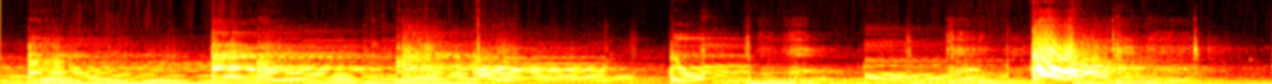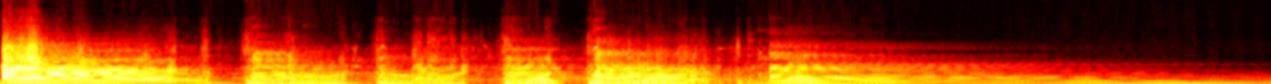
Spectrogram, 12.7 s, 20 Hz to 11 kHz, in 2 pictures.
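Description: An electric guitar runs through the detune effect of a Zoom G3Xn multi-effects processor, playing a loud, close melodic line with thick, shimmering doubled tones and no talking.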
